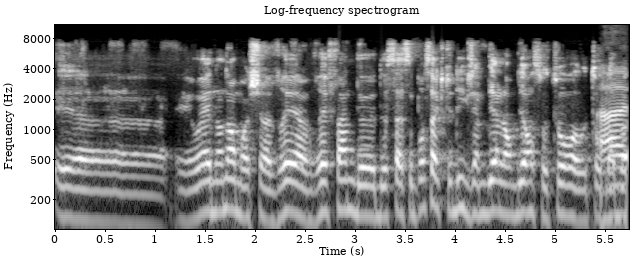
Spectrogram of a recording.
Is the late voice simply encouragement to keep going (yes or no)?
no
